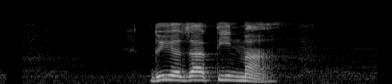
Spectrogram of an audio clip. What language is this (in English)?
Nepali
